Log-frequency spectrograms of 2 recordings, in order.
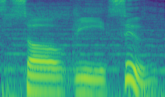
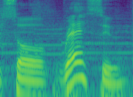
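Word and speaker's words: Soresu: saying it normally mccoshen the longest time I pronounce this word as so we sue but I have recently changed over to so read soon the reason for this is because within the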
